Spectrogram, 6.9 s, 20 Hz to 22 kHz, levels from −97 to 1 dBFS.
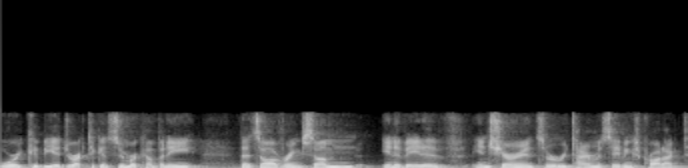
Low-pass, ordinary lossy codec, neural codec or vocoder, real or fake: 7.2 kHz; MP3, 64 kbps; none; real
